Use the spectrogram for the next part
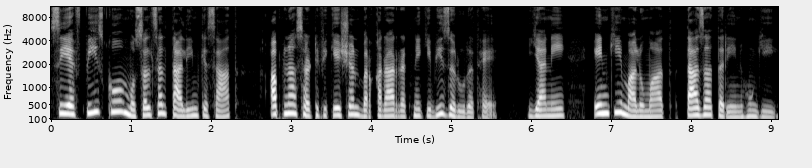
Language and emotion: Urdu, neutral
